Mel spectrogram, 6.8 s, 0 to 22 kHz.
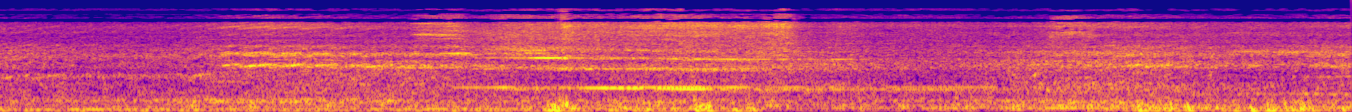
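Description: East Midlands Railway Class 360 Desiro electric multiple unit pulling away from the platform: its traction equipment whines in several steady tones over the low rumble of the wheels, a really distinctive sound.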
